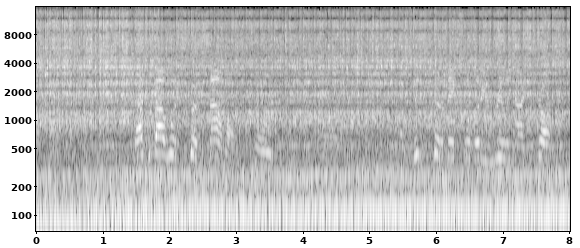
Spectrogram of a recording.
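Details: 1999 GMC truck V8 heard out back: deep steady rumble at idle, even firing, no knocks or ticks; healthy.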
